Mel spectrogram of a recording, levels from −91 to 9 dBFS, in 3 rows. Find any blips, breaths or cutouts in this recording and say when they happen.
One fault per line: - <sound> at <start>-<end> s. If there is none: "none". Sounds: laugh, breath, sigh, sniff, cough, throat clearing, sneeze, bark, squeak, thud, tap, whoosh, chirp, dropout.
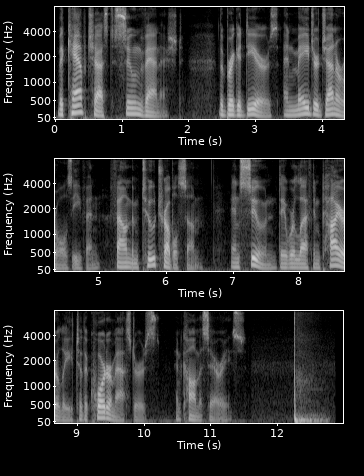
- thud at 12.2-12.8 s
